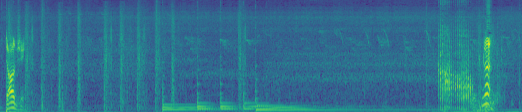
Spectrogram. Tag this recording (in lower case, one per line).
speech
